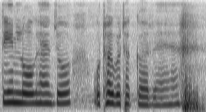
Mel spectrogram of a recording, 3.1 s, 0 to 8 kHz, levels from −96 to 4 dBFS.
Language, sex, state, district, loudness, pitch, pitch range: Hindi, female, Jharkhand, Deoghar, -17 LUFS, 250 Hz, 230-260 Hz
